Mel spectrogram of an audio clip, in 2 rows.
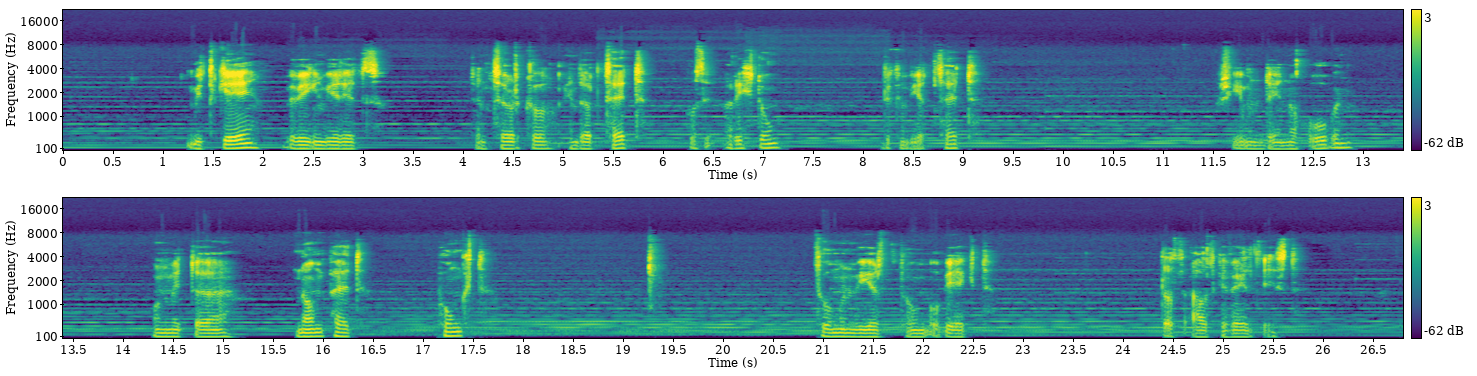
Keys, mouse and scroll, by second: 1.5 g, 19.2 KP_Decimal, 25.6-26.7 scroll down 3, 26.7 middle click.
